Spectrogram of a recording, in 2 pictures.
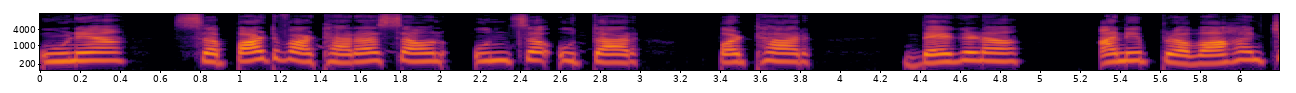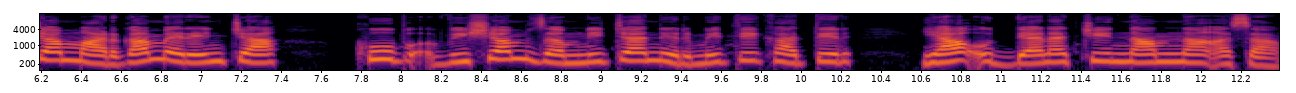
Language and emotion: Goan Konkani, neutral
